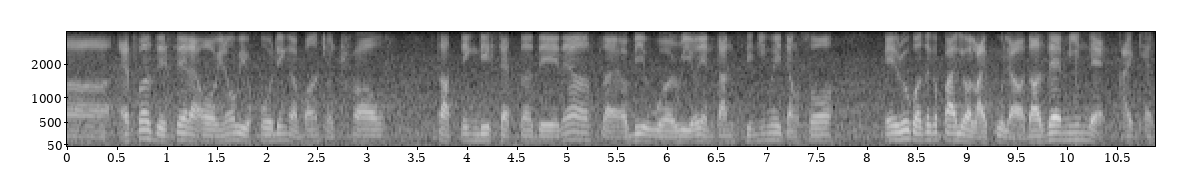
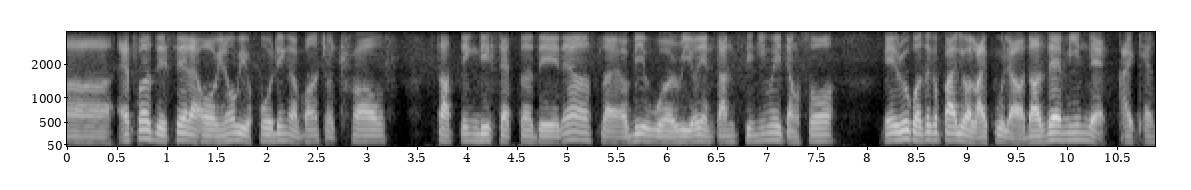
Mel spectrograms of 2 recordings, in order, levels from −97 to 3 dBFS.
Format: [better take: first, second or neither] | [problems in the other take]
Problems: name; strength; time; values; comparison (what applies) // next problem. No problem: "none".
first | noise reduction (neural mask model Resemble Enhance denoiser)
